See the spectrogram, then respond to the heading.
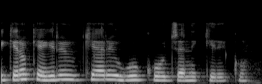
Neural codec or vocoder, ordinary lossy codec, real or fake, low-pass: none; Opus, 64 kbps; real; 7.2 kHz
